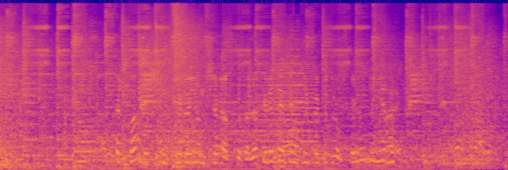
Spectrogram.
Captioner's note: person speaking foreign language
